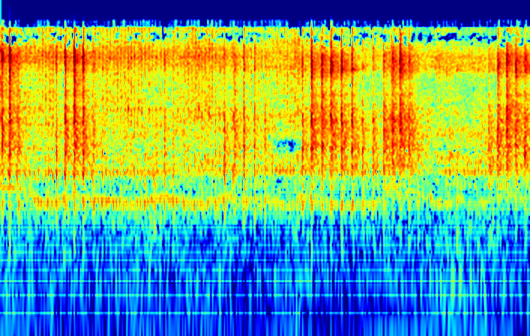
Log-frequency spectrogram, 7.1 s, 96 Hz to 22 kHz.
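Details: Isuzu D-Max 1.9 RZ4 diesel with white smoke: sharp, fast metallic clatter in irregular bursts over a light idle. All four injector tips are leaking, causing combustion knock, with a risk of engine overrun. Diesel knock from leaking injectors.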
